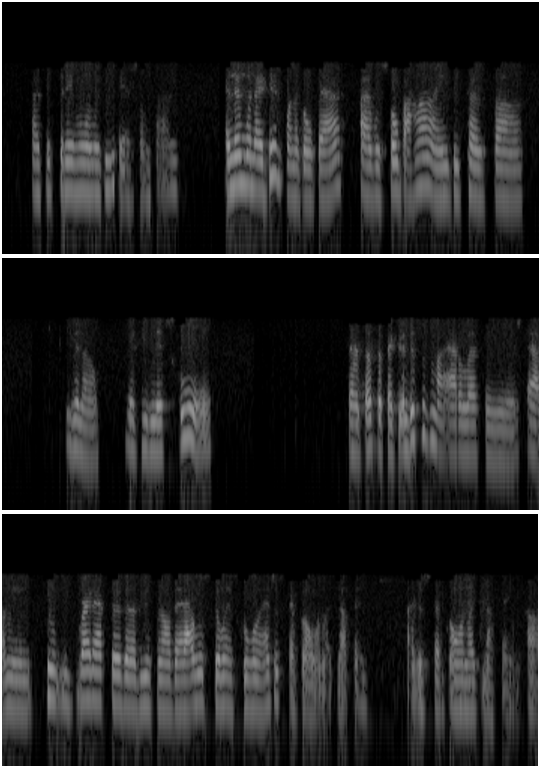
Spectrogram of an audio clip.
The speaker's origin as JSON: {"language": "English", "country": "Costa Rica", "tie": "born or raised there", "said": "I'm originally from Costa Rica, so I grew up in Costa Rica. So I was in school. So I was already dealing with, you know, a black girl, black Latina, in school."}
